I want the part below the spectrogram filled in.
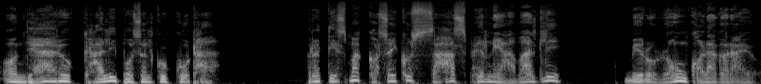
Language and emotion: Nepali, fearful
